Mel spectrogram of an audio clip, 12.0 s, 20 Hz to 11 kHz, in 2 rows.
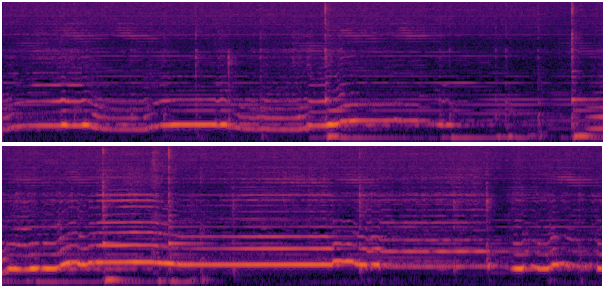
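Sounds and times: bamboo flute melody: 0.0 - 12.0
low tabla strokes: 1.6 - 12.0.

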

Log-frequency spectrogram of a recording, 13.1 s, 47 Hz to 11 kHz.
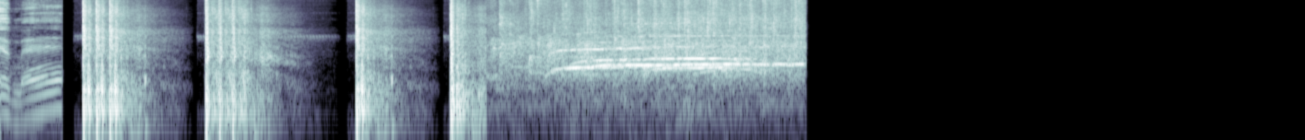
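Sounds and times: loud echoing bangs: 0.8 - 2.9, 3.5 - 4.9
crowd cheering and applause: 4.8 - 8.1.

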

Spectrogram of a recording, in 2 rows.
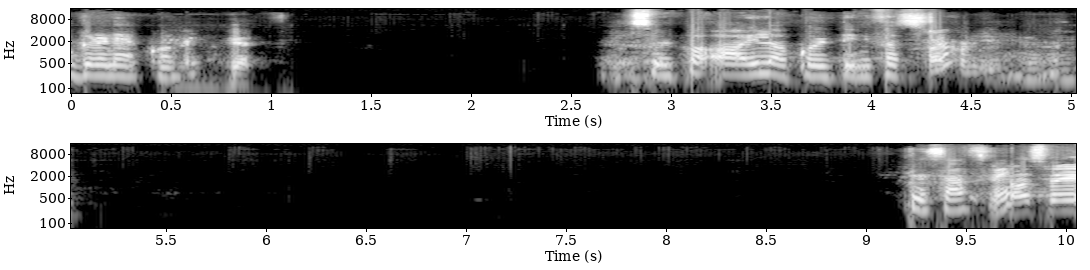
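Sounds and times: woman speaking: 0.0 - 0.7, 2.7 - 5.1, 9.2 - 10.0.

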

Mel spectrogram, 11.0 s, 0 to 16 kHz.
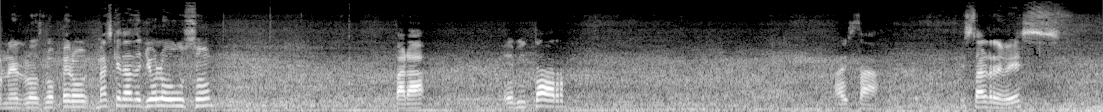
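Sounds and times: cars passing on road: 0.0 - 11.0.

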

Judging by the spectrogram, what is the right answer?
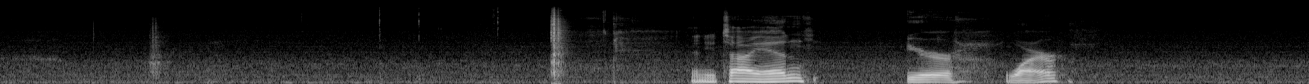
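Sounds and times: faint room hum: 0.0 - 13.0.

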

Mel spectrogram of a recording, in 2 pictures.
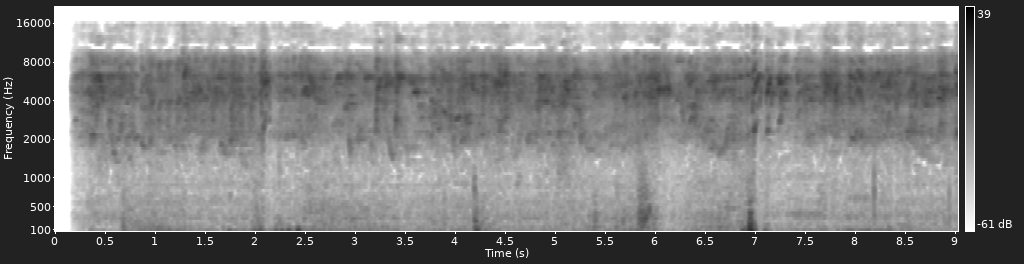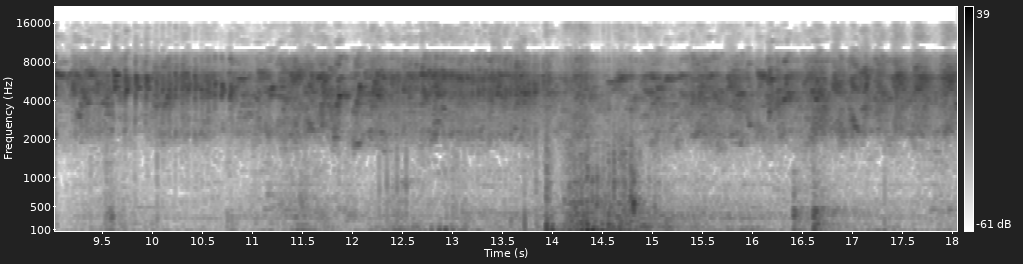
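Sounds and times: birds chirping: 0.2 - 18.0.

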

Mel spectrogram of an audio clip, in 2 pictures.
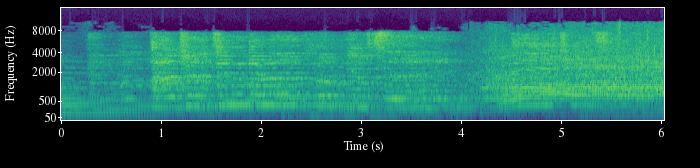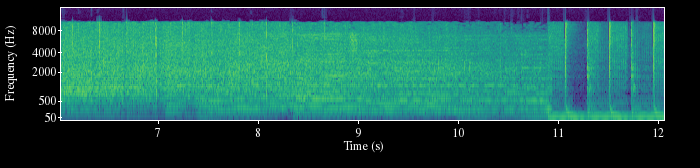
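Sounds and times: audience applauding: 4.1 - 10.6.

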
